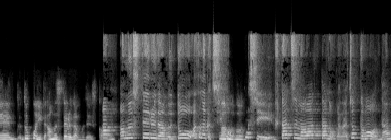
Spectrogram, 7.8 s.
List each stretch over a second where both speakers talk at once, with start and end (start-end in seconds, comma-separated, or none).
none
